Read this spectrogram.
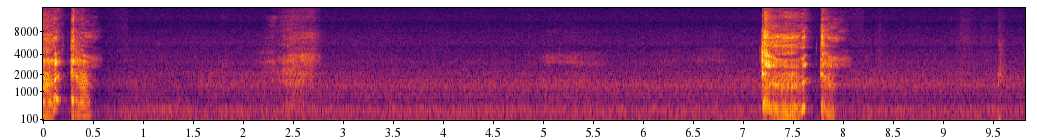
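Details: Adult woman with bronchitis gives several harsh, abrupt coughs: a barking cough.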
